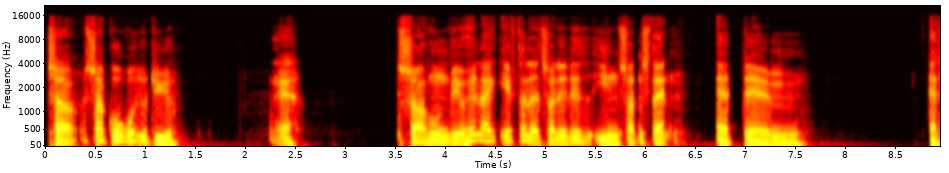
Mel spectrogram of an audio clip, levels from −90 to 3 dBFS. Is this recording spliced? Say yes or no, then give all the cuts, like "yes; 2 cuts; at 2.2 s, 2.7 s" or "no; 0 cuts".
no; 0 cuts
